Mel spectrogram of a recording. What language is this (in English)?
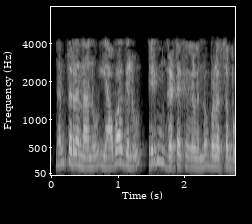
Kannada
